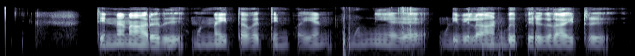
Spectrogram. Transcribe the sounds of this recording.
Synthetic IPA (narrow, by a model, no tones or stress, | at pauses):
t̪ɪnːɐnaːɾɐðɯmʊnːɐɪt̪ːɐʋɐt̪ːɪnpɐjɐnmʊɳːɪɐɻɐmʊɽɪʋɪlaːɐɳbɯpɛɾɯɣɐɭaːjɪʈrɯ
